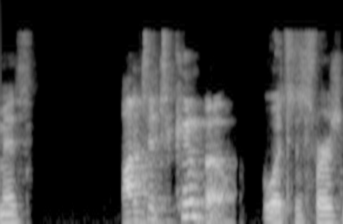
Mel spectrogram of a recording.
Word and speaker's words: Antetokounmpo: Giannis Antetokounmpo. It's not that hard to pronounce.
